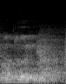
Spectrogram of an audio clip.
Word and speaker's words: Modugno: Modugno, se scrie Modugno, se pronunță Modugno, Cutugno, da? – Toată. – Se scrie cu G, N, dar nu se pronunță așa.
